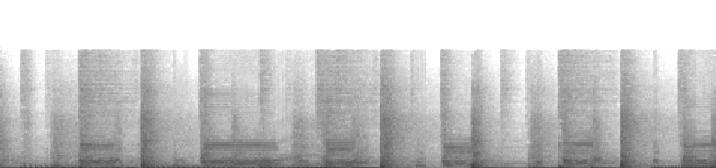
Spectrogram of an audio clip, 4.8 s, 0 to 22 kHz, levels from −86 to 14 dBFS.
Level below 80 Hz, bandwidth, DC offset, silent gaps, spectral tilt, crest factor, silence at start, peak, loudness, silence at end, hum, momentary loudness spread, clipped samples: -22 dBFS; 15.5 kHz; under 0.1%; none; -5.5 dB/octave; 16 dB; 0 s; 0 dBFS; -19 LUFS; 0 s; none; 4 LU; under 0.1%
